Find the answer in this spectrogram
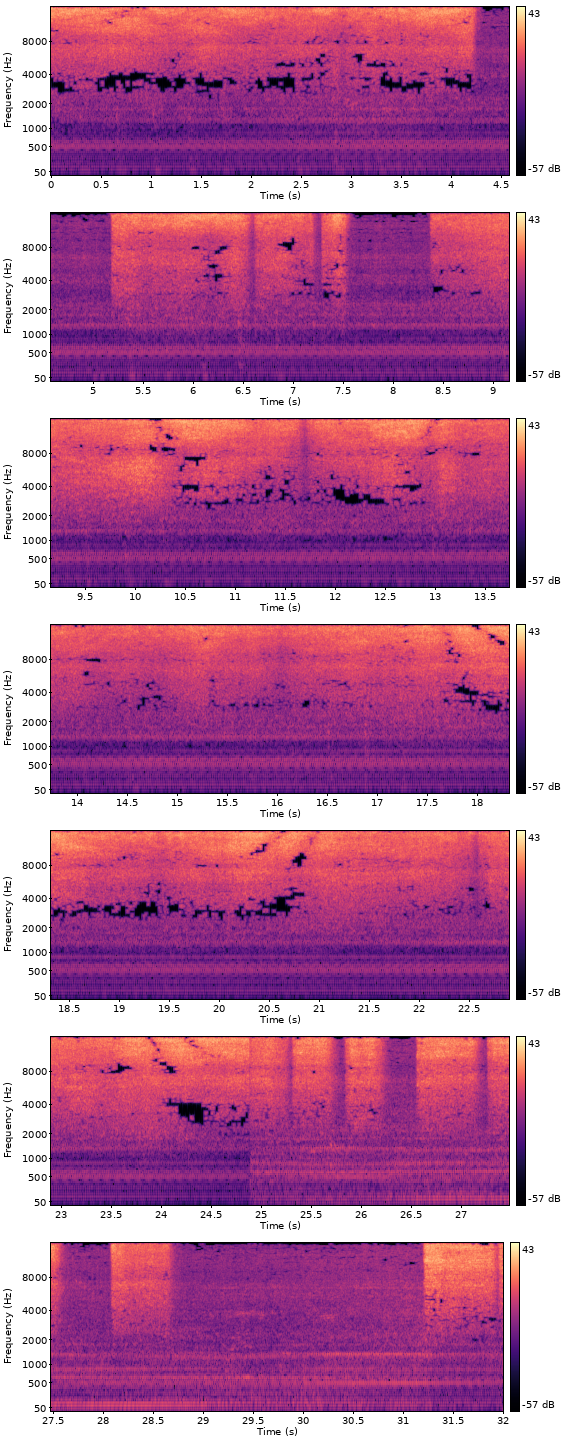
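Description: Compressed-air spray gun spraying PU polish: a steady loud hiss that breaks off briefly twice in the first ten seconds. A steady machine hum runs underneath and turns into a louder, lower rumble near the end.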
